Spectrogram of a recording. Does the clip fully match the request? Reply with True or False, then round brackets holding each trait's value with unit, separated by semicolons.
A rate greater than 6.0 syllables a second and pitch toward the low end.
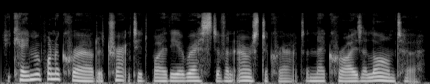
False (6.3 syllables/s; 165 Hz)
